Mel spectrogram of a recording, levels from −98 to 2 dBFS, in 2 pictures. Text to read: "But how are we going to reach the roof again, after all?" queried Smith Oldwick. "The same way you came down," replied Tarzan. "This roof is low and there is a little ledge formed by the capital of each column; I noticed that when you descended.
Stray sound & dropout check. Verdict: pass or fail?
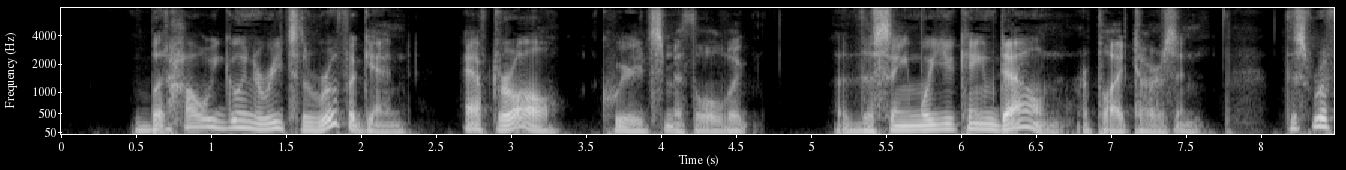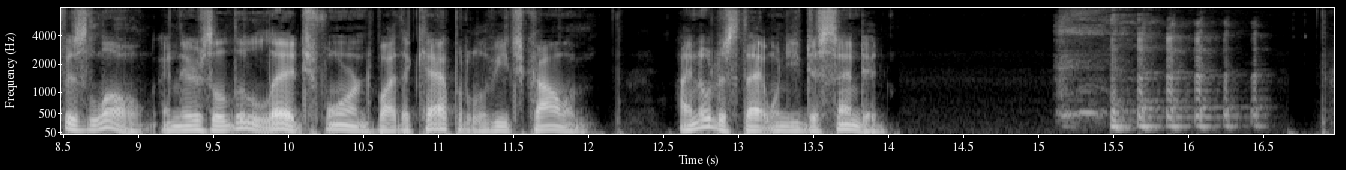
fail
